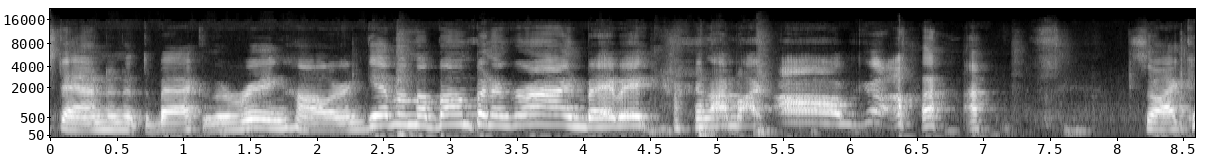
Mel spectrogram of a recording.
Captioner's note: laughter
